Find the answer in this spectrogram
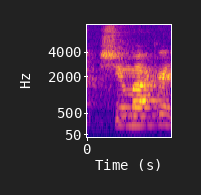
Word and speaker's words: Schumacher: Schumacher, I guess I don't know exactly how to pronounce his name. Schumacher, thank you.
